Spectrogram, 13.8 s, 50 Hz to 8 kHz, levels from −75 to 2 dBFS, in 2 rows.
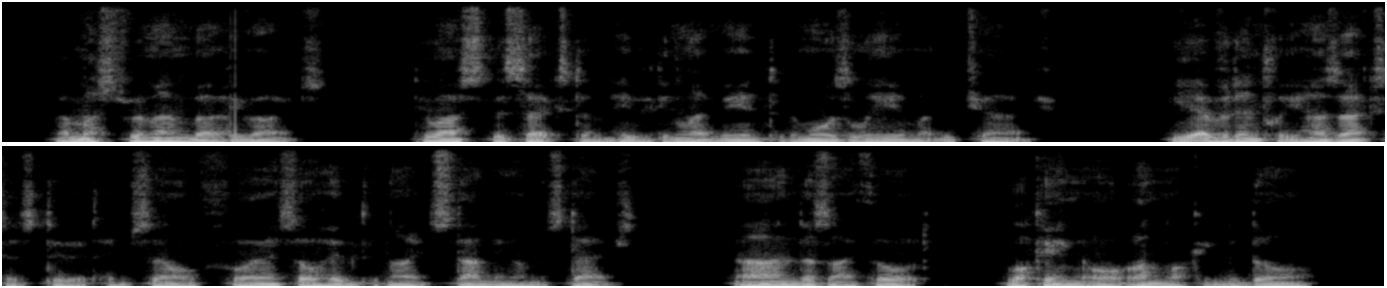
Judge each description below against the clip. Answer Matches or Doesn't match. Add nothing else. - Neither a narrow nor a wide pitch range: Doesn't match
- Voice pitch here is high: Doesn't match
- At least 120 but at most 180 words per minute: Doesn't match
